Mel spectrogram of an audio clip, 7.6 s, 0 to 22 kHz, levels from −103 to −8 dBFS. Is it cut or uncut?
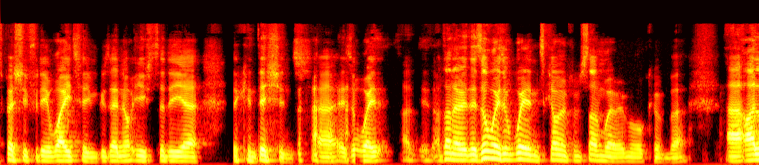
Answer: uncut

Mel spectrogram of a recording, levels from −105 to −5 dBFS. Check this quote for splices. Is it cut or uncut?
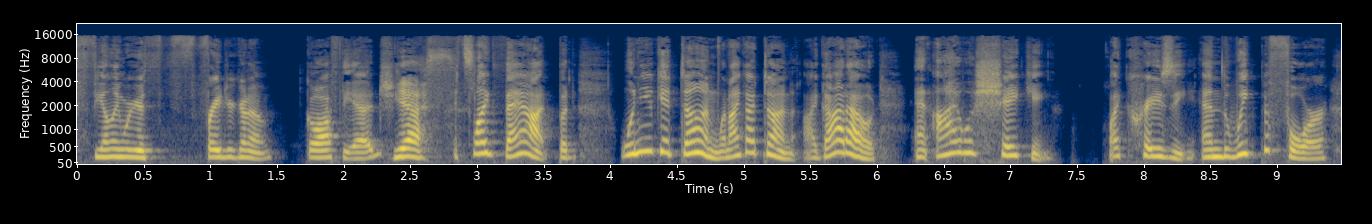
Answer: uncut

